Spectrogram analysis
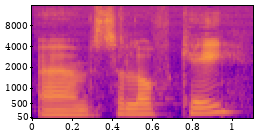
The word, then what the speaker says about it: Solovki: So talking about people who live in very much an agrarian society, you've done projects in, I think I might pronounce this wrong, Solovki?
